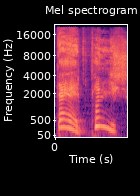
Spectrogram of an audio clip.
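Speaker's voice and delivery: crying, pleading voice. Voicing a daughter pleading with her father: crying daughter voice. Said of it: "And she's, like, crying".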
